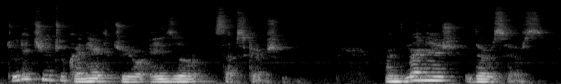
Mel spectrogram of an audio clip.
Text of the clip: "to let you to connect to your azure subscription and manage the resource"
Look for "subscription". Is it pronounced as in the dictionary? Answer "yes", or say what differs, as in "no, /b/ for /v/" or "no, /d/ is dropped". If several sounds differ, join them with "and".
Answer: yes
